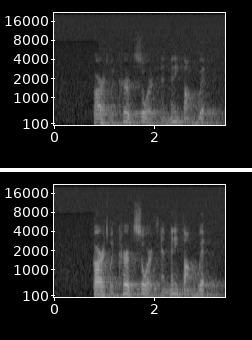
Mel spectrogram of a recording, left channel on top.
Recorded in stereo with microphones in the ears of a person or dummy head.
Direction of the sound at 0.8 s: 65° right (ahead or behind).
